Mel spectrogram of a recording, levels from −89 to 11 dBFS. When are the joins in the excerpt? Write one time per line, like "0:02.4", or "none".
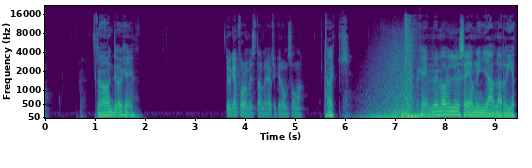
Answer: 0:04.5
